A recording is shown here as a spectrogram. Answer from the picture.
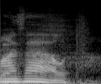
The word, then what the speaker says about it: Maisel: I never know how to pronounce Maisel. Blaisel, like you.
